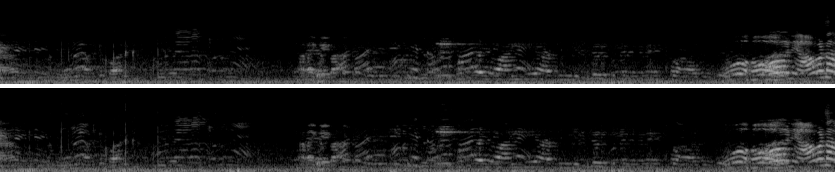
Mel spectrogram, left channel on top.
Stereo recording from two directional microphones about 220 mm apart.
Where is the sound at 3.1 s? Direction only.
5° left (ahead or behind).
